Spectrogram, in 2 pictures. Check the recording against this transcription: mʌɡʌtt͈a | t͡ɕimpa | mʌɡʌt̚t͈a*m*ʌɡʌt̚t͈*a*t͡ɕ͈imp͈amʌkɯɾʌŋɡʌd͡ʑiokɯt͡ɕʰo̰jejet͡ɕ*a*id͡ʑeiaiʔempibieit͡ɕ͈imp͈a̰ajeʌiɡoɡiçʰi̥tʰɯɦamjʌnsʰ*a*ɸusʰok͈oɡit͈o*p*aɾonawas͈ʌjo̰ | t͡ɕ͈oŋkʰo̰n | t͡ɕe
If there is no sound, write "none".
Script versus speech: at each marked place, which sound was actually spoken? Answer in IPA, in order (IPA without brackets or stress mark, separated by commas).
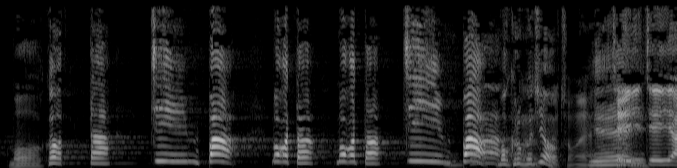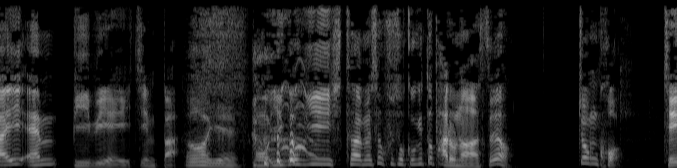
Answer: m, a, e, ʌ, p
